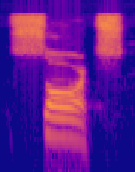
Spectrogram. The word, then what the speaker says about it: Swords: s w r DS the W came uh into the word after the settlement of the English who wrote the name sword or swords s We R DS but do pronounced swords now St colum kill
